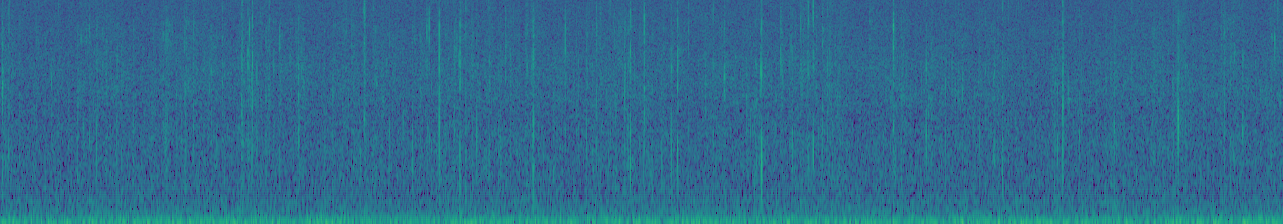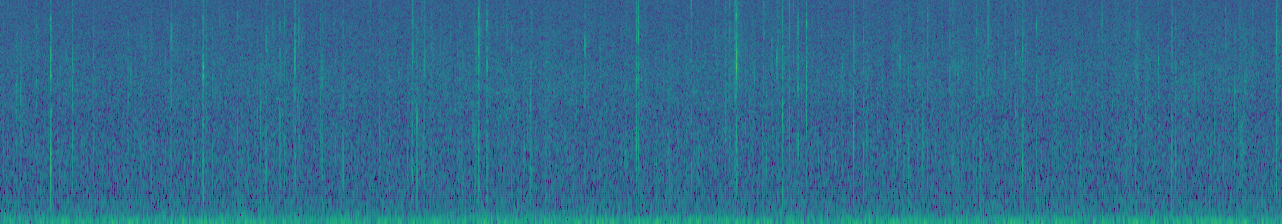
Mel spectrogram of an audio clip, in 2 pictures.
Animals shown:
forest ambience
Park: Marsh-Billings-Rockefeller National Historical Park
